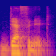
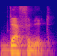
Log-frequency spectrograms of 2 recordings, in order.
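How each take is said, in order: First: The stress falls on the first syllable. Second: The stress falls on the first syllable.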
